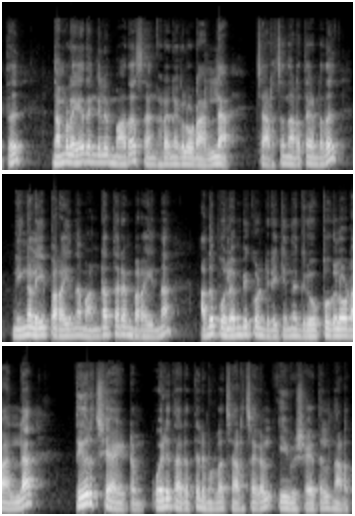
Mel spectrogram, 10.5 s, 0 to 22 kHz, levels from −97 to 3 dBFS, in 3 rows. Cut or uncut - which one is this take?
uncut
